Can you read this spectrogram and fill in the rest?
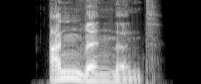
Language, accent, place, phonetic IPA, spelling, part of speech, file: German, Germany, Berlin, [ˈanˌvɛndn̩t], anwendend, verb, De-anwendend.ogg
- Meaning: present participle of anwenden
